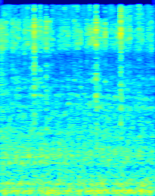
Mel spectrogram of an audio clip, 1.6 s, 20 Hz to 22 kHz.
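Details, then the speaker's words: Flathead motor dated May 1931, run again after 40-plus years sitting: a low, steady idle burble with an even beat and no knocking or stumbling, a normal idle. "out and running got it out for a little spin today running tip"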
